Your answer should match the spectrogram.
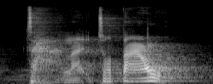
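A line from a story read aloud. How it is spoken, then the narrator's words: Harsh, strained voice. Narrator (Vietnamese): gằn giọng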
